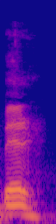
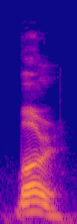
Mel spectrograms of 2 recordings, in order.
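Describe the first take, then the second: First: The vowel is the front 'e' sound. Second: The vowel is the open 'eo' sound. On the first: This is the Western-style reading. "서양에서는 에로 발음하니까 멜이 되겠죠" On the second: This is the Chinese-style reading. "이 발음을 중국에서는 어로 발음 난다고 그랬죠"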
